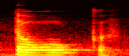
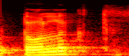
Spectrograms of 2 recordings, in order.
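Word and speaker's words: talk: एल के में एल हमेशा साइलेंट रहता है स्पेलिंग के लास्ट में जैसे टोक अब इसको टोलक थोड़ी बोल रहे हैं अपनी वोक टोक चोक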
